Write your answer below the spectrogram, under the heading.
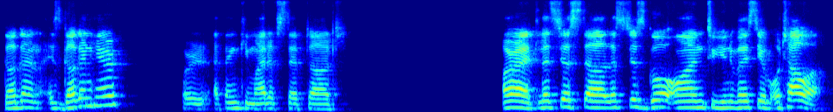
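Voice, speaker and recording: In a moderate-paced, high-sitting voice, a young man raised in Kenya hosts a casual coding workshop online through a video call. He keeps things upbeat and chatty, using lots of fillers and repeating "awesome."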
